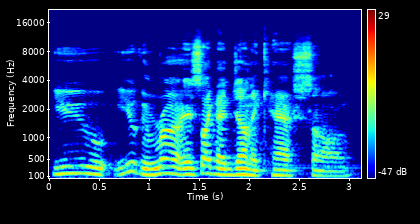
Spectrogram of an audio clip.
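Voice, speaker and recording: A man with a fairly high, slightly bright voice talks at a measured pace, chatting folksily and rambling colloquially to his viewers as a livestream host. He speaks into a phone, and the noisy recording picks up background ambience.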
